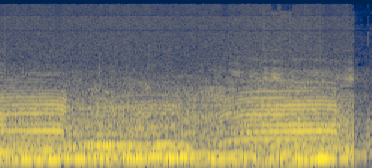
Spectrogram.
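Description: Cattle on a long cattle drive moo loudly and close, one long drawn-out bellow bending in pitch and sliding into a second call, steady and alone with no talk.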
